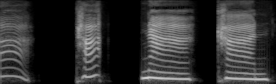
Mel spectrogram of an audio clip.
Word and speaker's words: ธนาคาร: ได้ ตาม กฎ หมาย ธนาคาร อ่าน ว่า พระ ธนา อาคาร หมาย ถึง สถาน ที่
